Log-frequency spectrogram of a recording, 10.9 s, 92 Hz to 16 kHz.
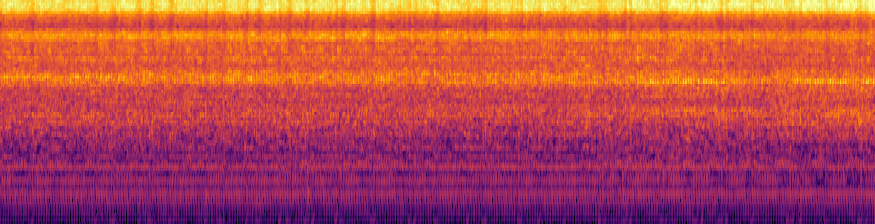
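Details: Used Stanley 8000 W all-weather generator, sat four years, running after a starting-fluid start, choke off; steady, even drone at constant governed speed, no misses, knocks or hunting, normal running.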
